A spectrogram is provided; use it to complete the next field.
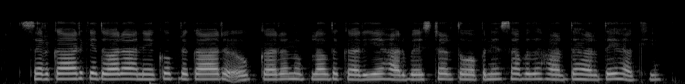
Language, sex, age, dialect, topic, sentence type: Magahi, female, 41-45, Central/Standard, agriculture, question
